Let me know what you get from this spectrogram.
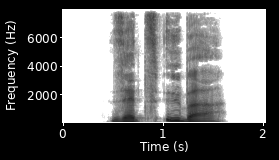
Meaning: singular imperative of übersetzen
- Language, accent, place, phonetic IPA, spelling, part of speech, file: German, Germany, Berlin, [ˌzɛt͡s ˈyːbɐ], setz über, verb, De-setz über.ogg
